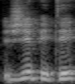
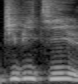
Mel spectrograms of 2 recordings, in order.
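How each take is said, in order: First: The letters are spelled out the French way. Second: The letters are spelled out the English way. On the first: "je le prononce à la française" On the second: "je sais plus comment on dit"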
